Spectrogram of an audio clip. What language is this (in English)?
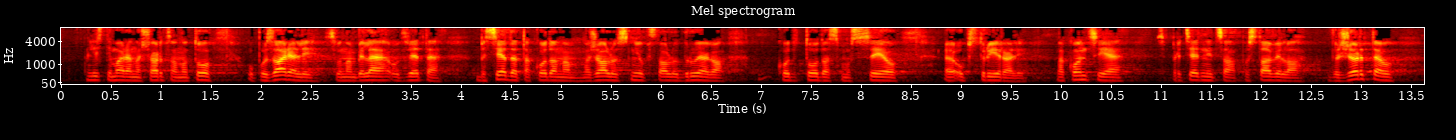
Slovenian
